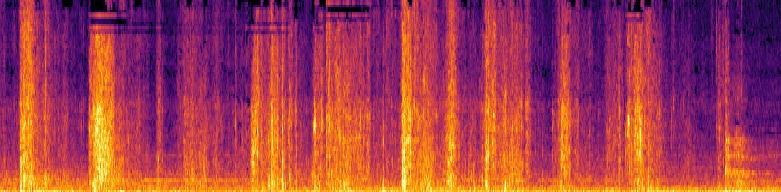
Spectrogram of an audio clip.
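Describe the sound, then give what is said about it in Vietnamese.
Footsteps crunch and rustle through dry leaves on a forest floor, a steady walking pace of many soft, crackling steps that keep up across the whole stretch with no voices. “Từ phía bên kia cánh rừng, âm thanh bước chân người dẫm lên lá cây sột soạt vang lên.”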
